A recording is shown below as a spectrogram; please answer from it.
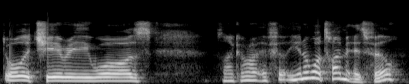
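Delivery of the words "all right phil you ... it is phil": mock telling-off. Wife mock-scolds early caller.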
